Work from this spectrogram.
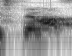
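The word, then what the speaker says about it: stannous: থেকে যেহেতু আসছে তাহলে এটার উচ্চারণ হবে কি স্টেনাস আর হচ্ছে গিয়ে কি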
